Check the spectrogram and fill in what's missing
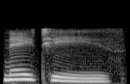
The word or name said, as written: nates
